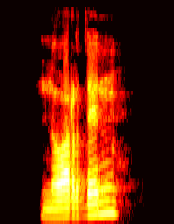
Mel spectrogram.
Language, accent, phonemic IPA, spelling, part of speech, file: German, Austria, /ˈnɔrdən/, Norden, noun / proper noun, De-at-Norden.ogg
- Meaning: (noun) 1. north (direction) 2. north (region); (proper noun) 1. a town in Lower Saxony, Germany 2. a surname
